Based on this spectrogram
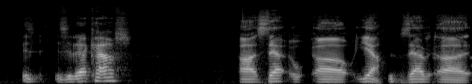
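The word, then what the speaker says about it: Eckhaus: Is it Eckhouse? Zev Eckhouse.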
